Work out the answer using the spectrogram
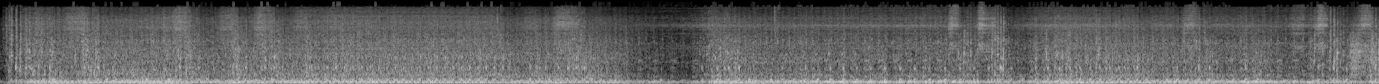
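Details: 1973 GMC square-body truck with a small-block Chevy V8, parked since 2001, now runs a steady, even idle with a couple of clean throttle blips and no misses or knocks; it has a lot of oil pressure and sounds healthy.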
